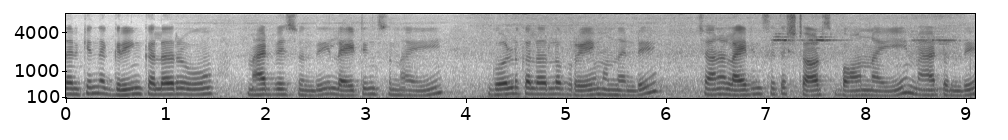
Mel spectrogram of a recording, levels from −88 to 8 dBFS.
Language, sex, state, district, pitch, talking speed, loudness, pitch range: Telugu, female, Andhra Pradesh, Anantapur, 185 Hz, 140 wpm, -21 LUFS, 170-200 Hz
